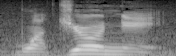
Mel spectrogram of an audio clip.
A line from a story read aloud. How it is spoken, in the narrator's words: Finally, the superior appeared and curtly, in a standoffish way, asked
